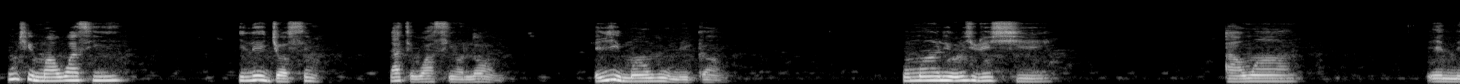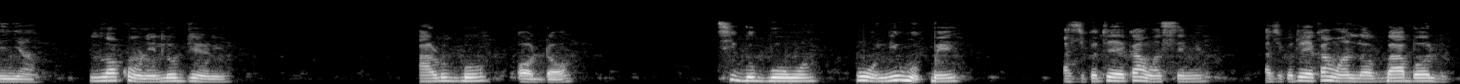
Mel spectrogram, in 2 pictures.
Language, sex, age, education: Yoruba, male, 30-45, tertiary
